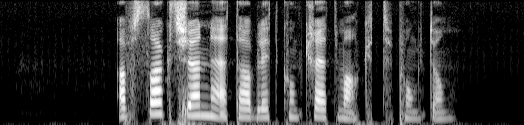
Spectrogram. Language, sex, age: Norwegian, female, 36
